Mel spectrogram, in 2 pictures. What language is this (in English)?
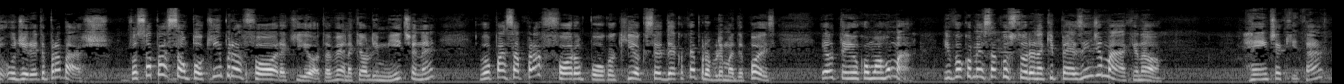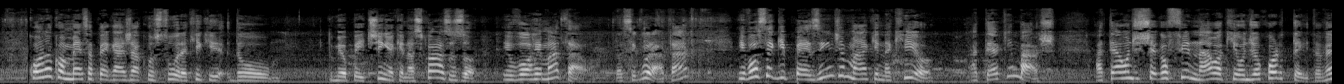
Portuguese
